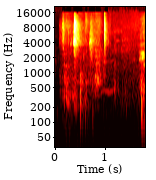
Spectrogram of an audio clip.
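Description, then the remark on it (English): A dog named Murphy, asked to bark once for yes and twice for no, whines and yips in a quick run of short, high-pitched sounds, moderately loud, with a brief sharper yelp at the end. “please bark once for yes, twice for no.”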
